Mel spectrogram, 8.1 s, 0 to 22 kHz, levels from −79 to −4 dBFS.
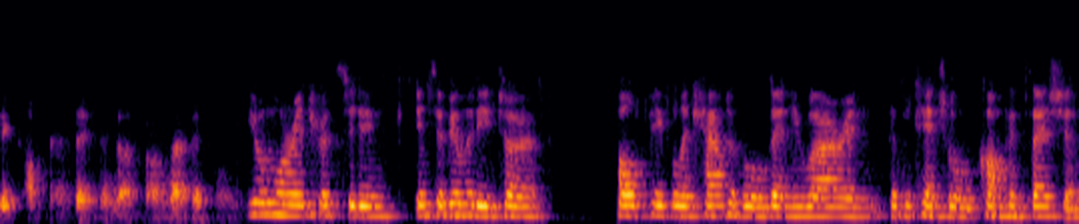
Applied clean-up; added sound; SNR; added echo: neural mask model DeepFilterNet 3.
